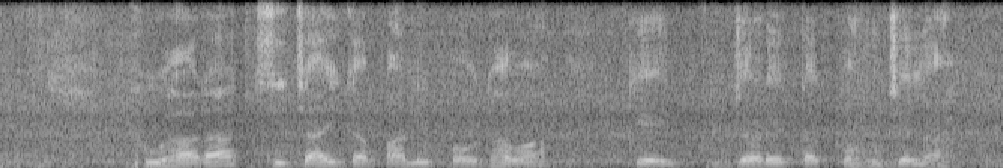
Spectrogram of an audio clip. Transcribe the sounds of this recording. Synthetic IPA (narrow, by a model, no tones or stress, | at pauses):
pʰuɦaːɾasit͡ʃaːikapaːnipəʊd̪ʱaʋa | ke | d͡ʒəɽet̪ək̚pəɦʊ̃t͡ʃela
